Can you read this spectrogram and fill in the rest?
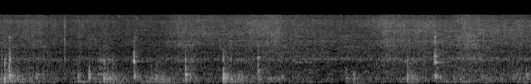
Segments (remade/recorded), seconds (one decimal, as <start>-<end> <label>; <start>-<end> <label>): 0.0-5.3 recorded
